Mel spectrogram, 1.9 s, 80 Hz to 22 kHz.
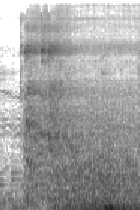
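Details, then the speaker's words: Yamaha Fazer 250 after oil and filter change and new battery: the starter cranks the engine smoothly with no strange noise. "barulho esquisito motor de arranque perfeitinho"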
